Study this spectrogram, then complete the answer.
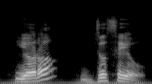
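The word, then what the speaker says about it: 열어 주세요: কিন্তু এখানে রিয়লটা সাধারণত যে এখানে অবর্ণ চলে আসার, কর্ণবর্ণ চলে আসার কারণে কিন্তু আমাদের রিয়লটা ল উচ্চারণ হবে না, তখন হবে কি ইয়রো জোসেও, খুলে দিন।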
